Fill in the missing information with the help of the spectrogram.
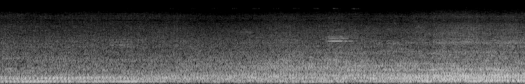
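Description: Steady roadside traffic noise: motor vehicles running and passing on the street.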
